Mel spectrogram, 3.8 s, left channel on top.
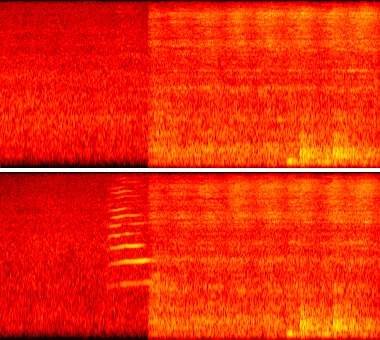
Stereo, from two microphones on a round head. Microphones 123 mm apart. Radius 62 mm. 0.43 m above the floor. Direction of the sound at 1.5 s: Centre (ahead or behind).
